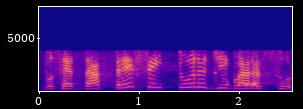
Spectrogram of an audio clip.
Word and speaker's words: Igaraçu: Fala de novo para mim o nome da prefeitura. – Prefeitura Municipal de Igaraçu do Tietê. – Igaraçu? – É, Igaraçu. – Igaraçu, falei certo. Espera aí então.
